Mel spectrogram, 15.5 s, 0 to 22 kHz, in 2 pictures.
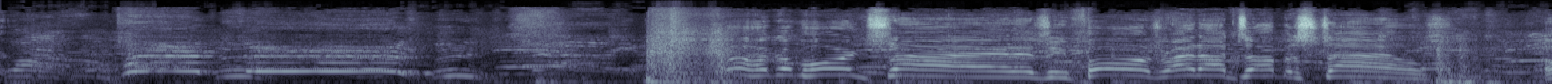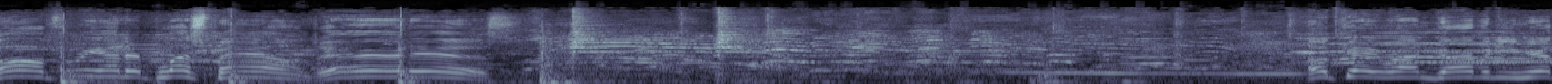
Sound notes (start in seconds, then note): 11.4 bell ringing; 12.5 crowd cheering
